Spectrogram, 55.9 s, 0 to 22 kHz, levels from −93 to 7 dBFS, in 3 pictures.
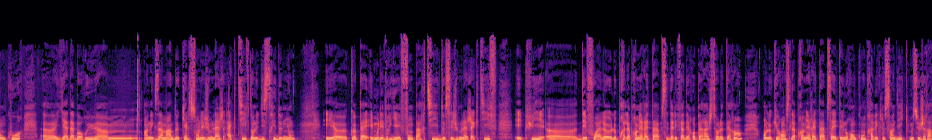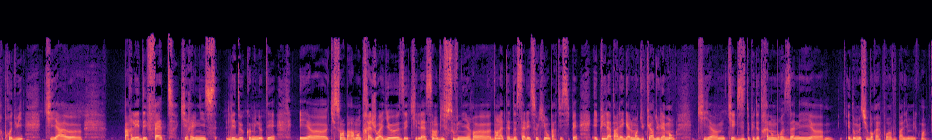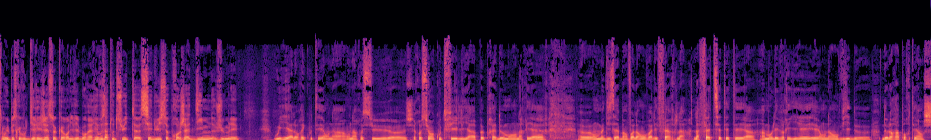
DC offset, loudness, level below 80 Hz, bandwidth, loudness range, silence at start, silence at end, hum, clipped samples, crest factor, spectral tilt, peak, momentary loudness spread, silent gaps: under 0.1%; -19 LUFS; -56 dBFS; 16.5 kHz; 3 LU; 0 s; 0 s; none; under 0.1%; 18 dB; -5 dB/octave; 0 dBFS; 6 LU; none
